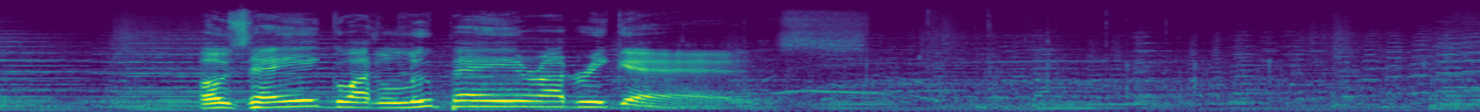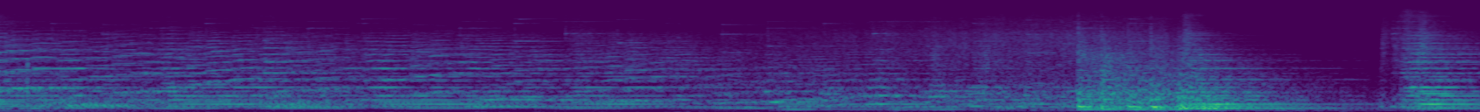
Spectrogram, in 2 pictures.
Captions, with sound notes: Jose Guadalupe Rodriguez. (crowd cheering) (uplifting music)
